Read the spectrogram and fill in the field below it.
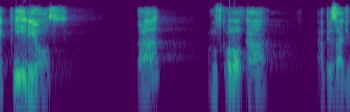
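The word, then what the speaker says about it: κύριος: A palavra que vocês estão vendo aqui se pronuncia, né? Kyrios. É o que nós chamamos, né? A pronúncia aí da língua grega. Então, é só vocês pegar aqui, ó. É o kappa, Y, o Rho, o Y, o ômicron e o sigma final.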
